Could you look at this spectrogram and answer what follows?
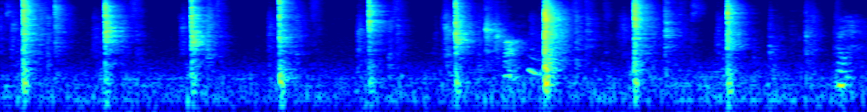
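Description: Playing cards thrown in quick succession striking a foam target on a wall: nine sharp smacks a little under a second apart, each with a short echo.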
